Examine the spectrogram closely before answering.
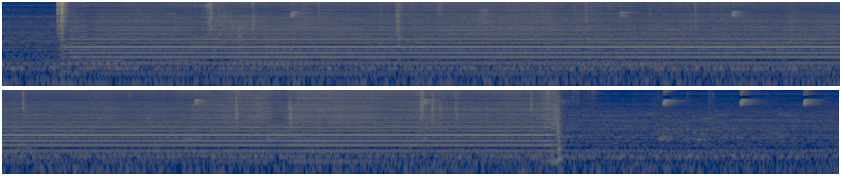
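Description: Hobart TIG welder's arc, struck with a sharp crack about half a second in, then running as a steady electrical hum. It cuts off abruptly a couple of seconds before the end, followed by a few faint high ticks.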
